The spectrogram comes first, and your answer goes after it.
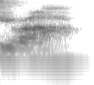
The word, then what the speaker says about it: Heerak: Actually, I use my middle name, because, you know, my first name is hard to pronounce, Iraq, so I kind of went by my middle name.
